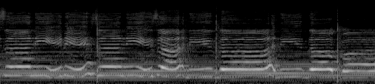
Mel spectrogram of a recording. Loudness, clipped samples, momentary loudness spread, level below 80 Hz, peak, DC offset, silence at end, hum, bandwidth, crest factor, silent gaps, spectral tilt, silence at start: -27 LUFS; under 0.1%; 7 LU; -66 dBFS; -12 dBFS; under 0.1%; 0 s; none; 15.5 kHz; 14 dB; none; -2 dB/octave; 0 s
